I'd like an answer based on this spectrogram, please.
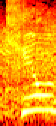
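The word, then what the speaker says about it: Kiln: all he's got from Kill Mississippi he said there's an in on the end of the kill but you don't pronounce it you just say kill I guess I always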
